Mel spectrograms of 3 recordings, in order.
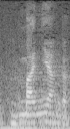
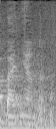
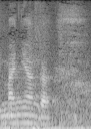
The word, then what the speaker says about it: Manyanga: Donc, Tolobaka Banyanga, Manyanga, des fois, on prononce mal certaines choses par manque de connaissances. Mais sur Banyanga, normalement, c'est Manyanga, pas Banyanga. Donc, c'est Manyanga.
